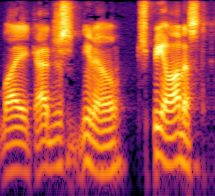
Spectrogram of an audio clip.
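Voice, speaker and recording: A man from Tennessee with a faint trace of its accent and a rough smoker's voice, a podcast guest talking bluntly in casual chat with lots of stammered restarts. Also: fairly low pitch, normal speed, fairly bright tone. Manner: blunt, rambling, many restarts. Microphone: podcast microphone.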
